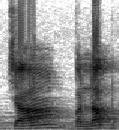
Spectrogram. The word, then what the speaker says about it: جاں بلب: ہے فوت ہو جانا۔ اس لفظ کا تلفظ ہے جاں بلب ہونا۔ اس کا مطلب ہے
